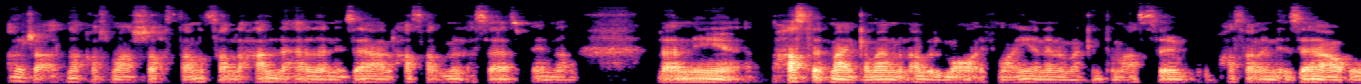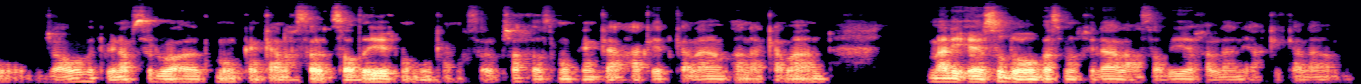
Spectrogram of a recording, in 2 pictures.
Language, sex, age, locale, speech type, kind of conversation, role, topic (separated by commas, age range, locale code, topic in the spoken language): Arabic, male, 35-39, ar-SY, conversation, unstructured, none, إيه الطرق اللي بتستخدمها عشان تهدي الأمور وقت الخِناق؟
